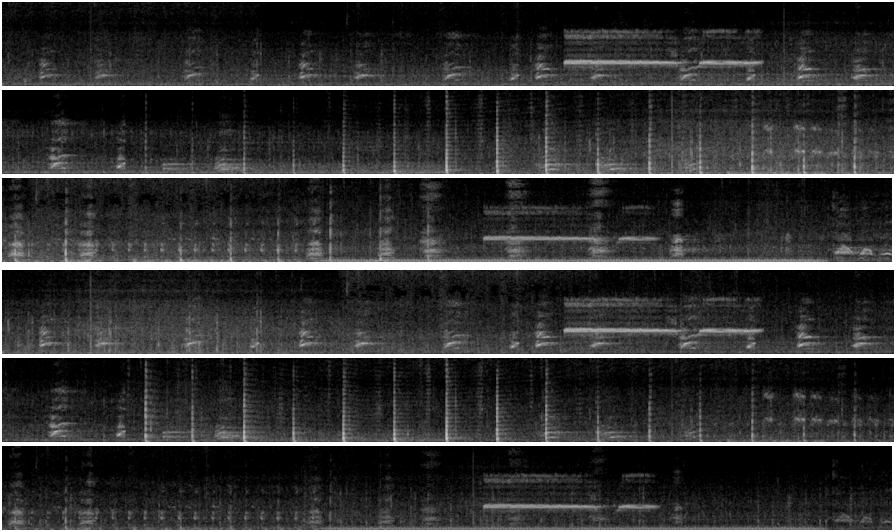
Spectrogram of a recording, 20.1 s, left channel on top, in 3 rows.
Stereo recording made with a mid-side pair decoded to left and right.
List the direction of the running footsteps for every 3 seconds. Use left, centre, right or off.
off, off, right, centre, left, left, off.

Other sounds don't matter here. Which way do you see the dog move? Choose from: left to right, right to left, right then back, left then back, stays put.
right to left.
